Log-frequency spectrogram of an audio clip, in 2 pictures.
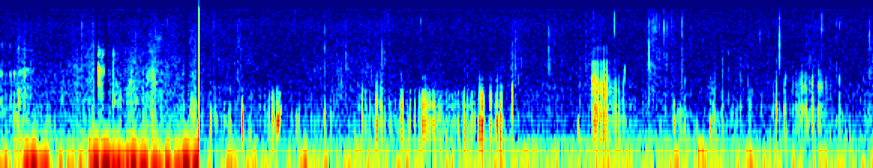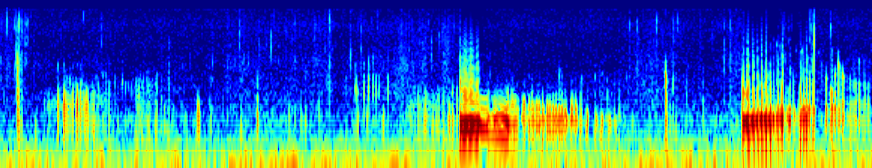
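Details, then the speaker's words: Woman fasting with period due, bloated: irregular gurgles, squeaks and low rumbles from an empty stomach; hunger borborygmi, quieter than usual, which she attributes to menstruation. ""Ah! My stomach is groaning". For three hours, I kept recording hunger sounds."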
